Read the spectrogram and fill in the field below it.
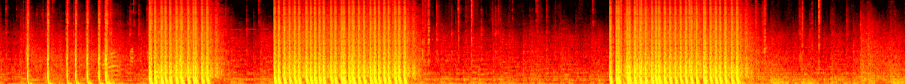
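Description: Bursts of automatic gunfire crackle through a video game raid by a German army: long, loud machine-gun volleys alternate with scattered single shots and quieter gaps.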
